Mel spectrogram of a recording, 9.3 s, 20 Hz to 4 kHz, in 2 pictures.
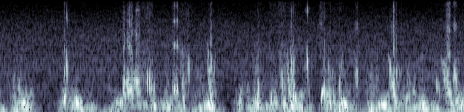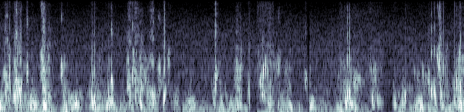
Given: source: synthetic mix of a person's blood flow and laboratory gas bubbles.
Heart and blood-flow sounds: Doppler ultrasound of blood flow; precordium
0.61-0.71 s: bubbles
1.20-1.60 s: bubbles
1.70-1.93 s: bubbles
2.06-2.17 s: bubbles
2.54-2.63 s: bubbles
2.68-3.00 s: bubbles
3.04-3.12 s: bubbles
3.18-3.46 s: bubbles
3.54-3.60 s: bubbles
3.86-4.01 s: bubbles
4.34-4.58 s: bubbles
4.62-4.96 s: bubbles
5.03-5.17 s: bubbles
5.22-5.33 s: bubbles
5.52-5.80 s: bubbles
5.85-6.36 s: bubbles
6.75-6.85 s: bubbles
6.97-7.17 s: bubbles
7.21-7.57 s: bubbles
7.67-7.73 s: bubbles
8.02-8.49 s: bubbles
8.56-9.12 s: bubbles
9.18-9.29 s: bubbles
From the record:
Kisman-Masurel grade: 343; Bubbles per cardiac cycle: rolling drumbeat, 9 or more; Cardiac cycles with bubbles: 100%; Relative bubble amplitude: loud (0.450 to 0.775); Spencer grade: 3 (all of the cardiac periods contain showers or single bubble signals, but not dominating or overriding the cardiac motion signals); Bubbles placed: anywhere in the cardiac cycle

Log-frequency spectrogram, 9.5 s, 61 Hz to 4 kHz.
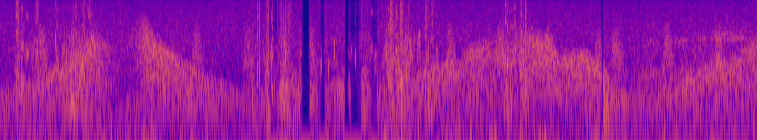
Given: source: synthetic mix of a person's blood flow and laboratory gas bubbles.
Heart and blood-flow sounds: Doppler ultrasound of blood flow; subclavian vein
0.15-0.50 s: bubbles
0.67-1.21 s: bubbles
3.13-3.68 s: bubbles
3.99-4.28 s: bubbles
4.34-4.73 s: bubbles
4.79-5.52 s: bubbles
6.22-6.66 s: bubbles
From the record:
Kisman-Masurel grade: 332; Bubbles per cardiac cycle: rolling drumbeat, 9 or more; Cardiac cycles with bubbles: 50 to 99%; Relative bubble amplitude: moderate (0.250 to 0.450); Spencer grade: 3 (all of the cardiac periods contain showers or single bubble signals, but not dominating or overriding the cardiac motion signals); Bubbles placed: anywhere in the cardiac cycle

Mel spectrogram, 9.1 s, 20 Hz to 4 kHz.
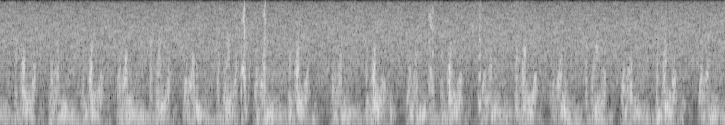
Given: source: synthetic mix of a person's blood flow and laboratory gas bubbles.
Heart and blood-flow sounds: Doppler ultrasound of blood flow; precordium
2.98-3.14 s: bubbles
3.27-3.38 s: bubbles
4.82-4.98 s: bubbles
5.35-5.45 s: bubbles
5.95-6.11 s: bubbles
6.42-6.54 s: bubbles
From the record:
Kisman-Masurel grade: 122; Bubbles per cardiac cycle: 1 to 2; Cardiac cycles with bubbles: 10 to 50%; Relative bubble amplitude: moderate (0.250 to 0.450); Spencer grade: 2 (many but less than half of the cardiac periods contain bubble signals, singularly or in groups); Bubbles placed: anywhere in the cardiac cycle

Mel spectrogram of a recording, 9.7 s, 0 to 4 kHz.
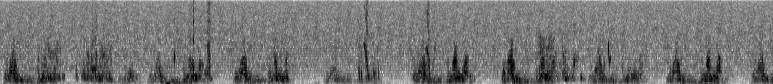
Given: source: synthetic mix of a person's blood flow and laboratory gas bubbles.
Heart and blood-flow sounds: Doppler ultrasound of blood flow; precordium
0.51-0.83 s: bubbles
0.92-1.44 s: bubbles
2.16-2.22 s: bubbles
2.35-2.77 s: bubbles
3.36-3.65 s: bubbles
4.44-4.79 s: bubbles
5.14-5.46 s: bubbles
6.71-7.34 s: bubbles
7.49-7.66 s: bubbles
From the record:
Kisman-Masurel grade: 222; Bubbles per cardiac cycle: several, 3 to 8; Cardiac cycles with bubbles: 10 to 50%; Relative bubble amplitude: moderate (0.250 to 0.450); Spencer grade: 2 (many but less than half of the cardiac periods contain bubble signals, singularly or in groups); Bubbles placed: anywhere in the cardiac cycle

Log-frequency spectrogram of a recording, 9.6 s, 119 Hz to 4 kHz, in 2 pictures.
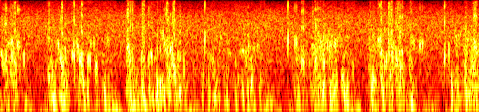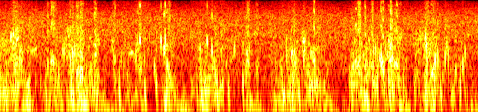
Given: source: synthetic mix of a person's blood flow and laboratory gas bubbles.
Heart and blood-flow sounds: Doppler ultrasound of blood flow; precordium
0.00-0.28 s: bubbles
0.45-1.16 s: bubbles
1.23-1.95 s: bubbles
1.98-2.67 s: bubbles
2.83-3.56 s: bubbles
3.66-4.26 s: bubbles
4.41-5.81 s: bubbles
5.89-6.57 s: bubbles
6.67-7.39 s: bubbles
7.47-8.11 s: bubbles
8.25-8.88 s: bubbles
8.91-9.51 s: bubbles
From the record:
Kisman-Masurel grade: 444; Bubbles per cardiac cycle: continuous sound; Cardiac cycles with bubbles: 100%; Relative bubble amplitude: maximal (0.775 to 0.999); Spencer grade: 4 (maximum detectable bubble signal sounding continuously throughout systole and diastole of every cardiac period, and overriding the amplitude of the normal cardiac signals); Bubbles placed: anywhere in the cardiac cycle

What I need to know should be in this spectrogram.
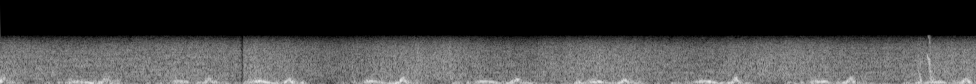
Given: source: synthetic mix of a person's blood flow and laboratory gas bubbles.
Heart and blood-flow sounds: Doppler ultrasound of blood flow; precordium
9.14-9.40 s: bubbles
From the record:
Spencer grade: 1 (occasional bubble signal discernible with the cardiac motion signal, with majority of cardiac periods free of bubbles); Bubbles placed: anywhere in the cardiac cycle

